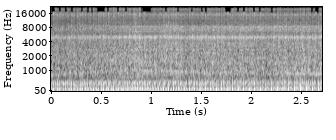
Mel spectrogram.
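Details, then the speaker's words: 1957 Gravely LI single-cylinder tractor before its carburetor is pulled for swapping onto a rough-running 1956 L. Steady, evenly spaced thump at a settled idle with no misses or surging, a healthy idle. "okay so I decided to pull the carburetor off the 57 here as you can see it runs good"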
